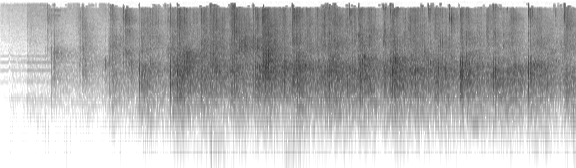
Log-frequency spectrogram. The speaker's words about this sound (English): Yeah, they're clapping for you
